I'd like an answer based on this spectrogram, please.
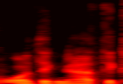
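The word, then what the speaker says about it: orthognathic: specifically with respect to orthognatic surgery yeah by the way seems s super silly question silent G or non-silent G orthic orthic it's a sound okay so it's like Gnostic yeah exactly okay thank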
